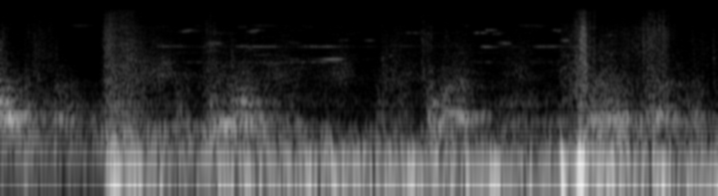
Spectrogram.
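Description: A magic spell crackles and hums.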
